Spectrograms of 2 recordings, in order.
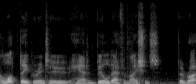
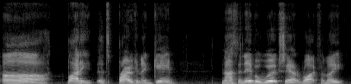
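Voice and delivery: exasperated moan, louder, like a broken gadget again; frustrated griping; 2 semitones higher, 5 dB louder than usual. Shown as a demonstration. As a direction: complain as if nothing ever works for you. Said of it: "Hear the difference?".

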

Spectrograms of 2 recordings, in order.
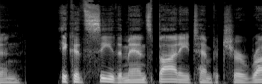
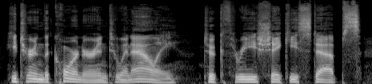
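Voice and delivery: ordinary delivery, nothing marked

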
